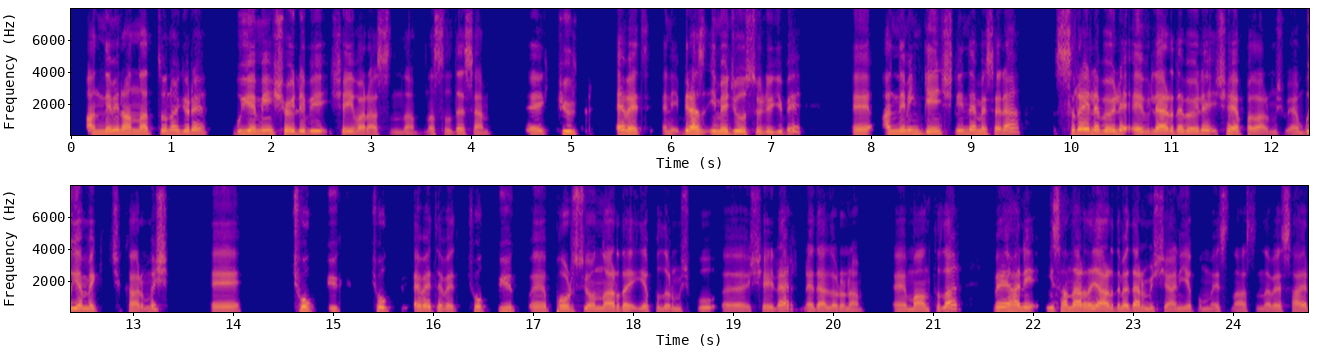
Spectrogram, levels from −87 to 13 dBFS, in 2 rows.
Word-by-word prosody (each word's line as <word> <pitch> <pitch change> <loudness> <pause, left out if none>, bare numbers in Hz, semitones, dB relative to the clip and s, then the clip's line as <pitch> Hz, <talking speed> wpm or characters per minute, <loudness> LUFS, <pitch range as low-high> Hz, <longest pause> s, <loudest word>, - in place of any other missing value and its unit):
annemin 165 +7 +3
anlattığına 165 +3 +2
göre 205 +5 +1 0.3
bu 165 +3 -1
yemeğin 180 +2 +4
şöyle 170 -2 +3
bir 165 0 +2
şeyi 155 -2 -1
var - - +1
aslında, 115 -3 -7
nasıl 125 -2 -9
desem, 110 -1 -4 0.4
eee, 125 -1 +1
kültür 155 -3 +2 0.2
Evet, - - +4
hani, 130 0 -7
biraz 180 -3 +7
imece 165 +1 +5
usulü 145 -4 +1
gibi. 140 - -3 0.5
Eee, 145 0 +2
annemin 170 +5 +2
gençliğinde 155 +6 +1
mesela 180 - 0 0.3
sırayla, 205 -1 +5
böyle, 175 +2 +5
evlerde, 160 +4 +3
böyle, 165 +4 +1
şey 175 - +1
yaparlarmış, 120 -6 -2
yani, 120 - -7
bu 150 - +3
yemek 155 -1 +1
çıkarmış. - - -4 0.4
Eee, 135 -1 -1 0.5
çok 210 0 +2
büyük, 155 -2 -5 0.3
çok 185 -2 +1 0.2
Evet, 150 0 +1
evet, 165 - -3
çok 205 0 -4
büyük, 185 0 -4
eee, 145 -1 -2
porsiyonlarda 155 +3 0
yapılırmış 120 -4 -7
bu, 125 -1 -6
eee, - - -5
şeyler, 170 - -3
ne 130 -1 -4
derler 120 -1 -2
ona, 115 -1 -6 0.3
eee, 125 -1 -3
mantılar. 125 - 0 0.4
Ve, 195 +1 +4
hani, 185 -1 +2
insanlar 180 +1 +1
da 175 - +3
yardım 160 0 +2
edermiş, 165 -8 -1
yani, 115 -2 -4
yapılma 115 +2 -9
esnasında - - -8
vs. 120 +6 -11
155 Hz, 155 wpm, -23 LUFS, 130-180 Hz, 0.5 s, biraz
